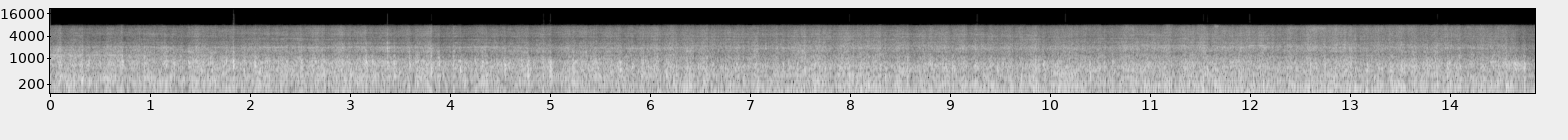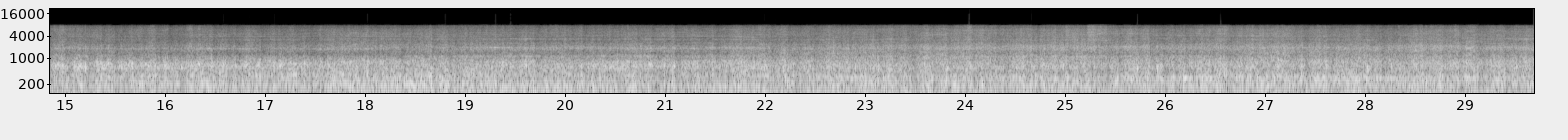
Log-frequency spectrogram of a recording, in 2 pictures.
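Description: Freight train of covered hopper and tank cars rolling past close by: a loud, steady rumble and clatter of steel wheels on the rails.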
